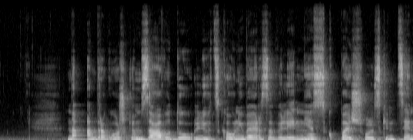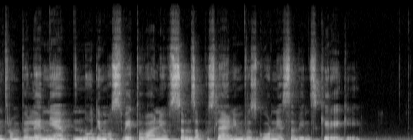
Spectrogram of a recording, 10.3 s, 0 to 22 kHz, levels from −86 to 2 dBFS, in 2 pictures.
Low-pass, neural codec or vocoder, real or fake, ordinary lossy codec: none; none; real; none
